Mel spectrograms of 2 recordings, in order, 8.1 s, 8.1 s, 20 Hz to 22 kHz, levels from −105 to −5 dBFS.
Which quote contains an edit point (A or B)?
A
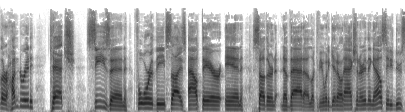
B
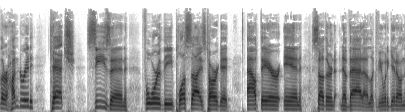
A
